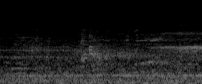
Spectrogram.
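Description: Soundtrack of an old black-and-white film playing through cinema speakers: a short high-pitched cry about a second in, then a held high note near the end over a steady background.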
